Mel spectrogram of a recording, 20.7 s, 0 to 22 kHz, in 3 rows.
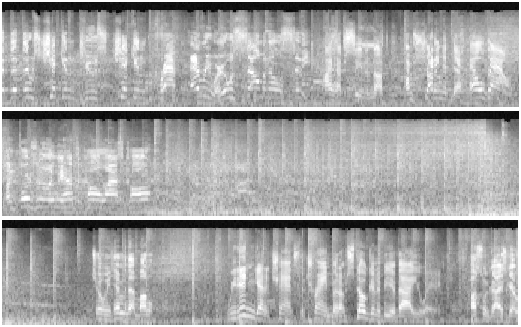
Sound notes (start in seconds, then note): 9.5 upbeat tense music; 13.8 siren wailing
